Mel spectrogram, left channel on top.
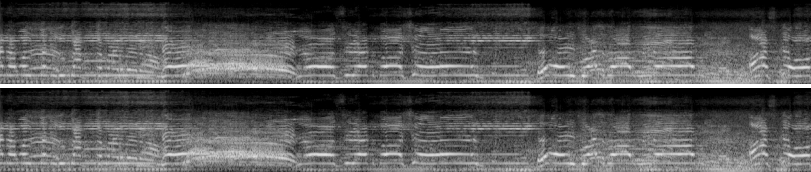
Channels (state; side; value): identical; both; correlation 1.00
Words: বলতে কিছু থাকতে পারবে না। সিলেটবাসী, এই দরবার মিনার আজকে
